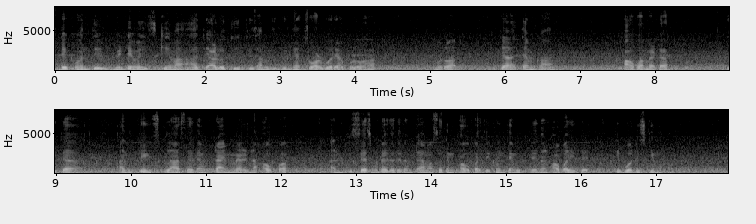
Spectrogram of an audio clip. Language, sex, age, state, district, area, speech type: Goan Konkani, male, 18-30, Goa, Salcete, rural, spontaneous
